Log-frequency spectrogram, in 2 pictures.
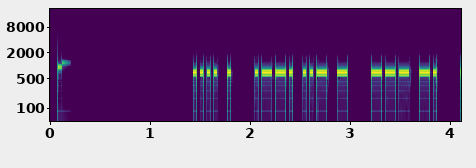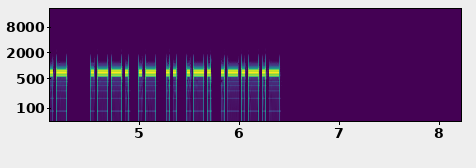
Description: Morse code, heard as a keyed tone, about 34 wpm, 700 Hz. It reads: HE PUT ON A PAIR.
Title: Sentences from Top 1200 Words 35wpm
